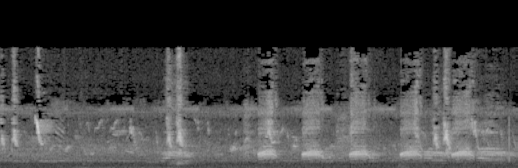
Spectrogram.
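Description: A Bank Myna gives harsh, scratchy calls, repeated about twice a second in a short chattering run, after a few scattered squawks. Faint background noise throughout.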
